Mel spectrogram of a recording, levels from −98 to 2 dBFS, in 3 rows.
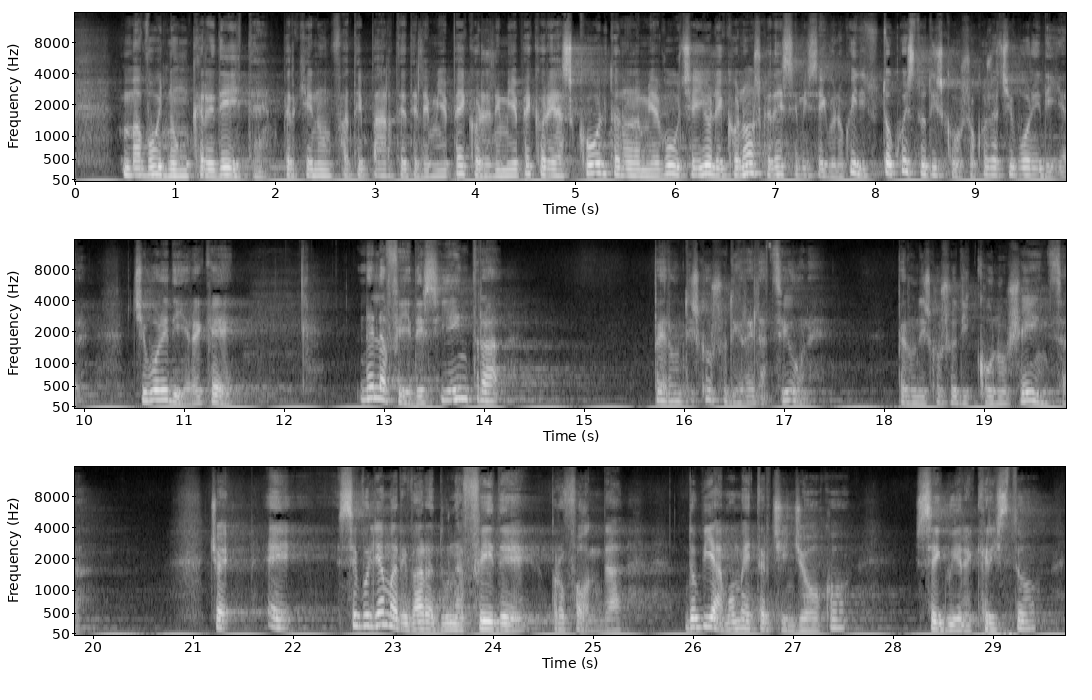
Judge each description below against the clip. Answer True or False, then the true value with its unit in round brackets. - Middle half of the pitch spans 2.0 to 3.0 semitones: False (4.7 semitones)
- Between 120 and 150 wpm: True (135 wpm)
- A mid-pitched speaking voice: True (160 Hz)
